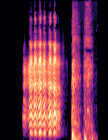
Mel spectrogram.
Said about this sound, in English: First up, beluga. Toothed whale.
